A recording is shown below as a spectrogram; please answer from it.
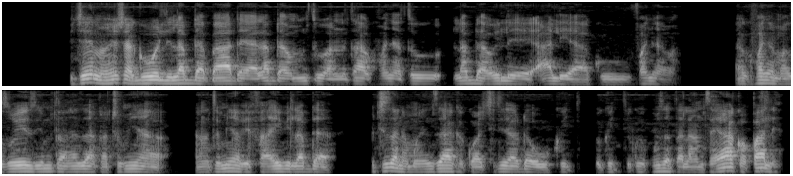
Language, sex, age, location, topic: Swahili, male, 18-24, Nakuru, education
